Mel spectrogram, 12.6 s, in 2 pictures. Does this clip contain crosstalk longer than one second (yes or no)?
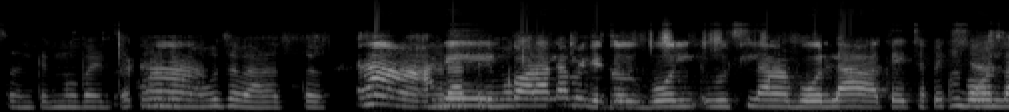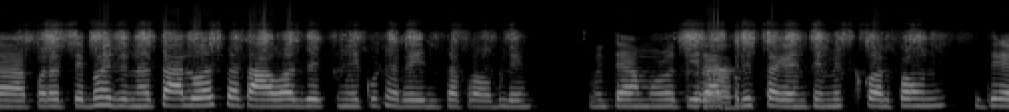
no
